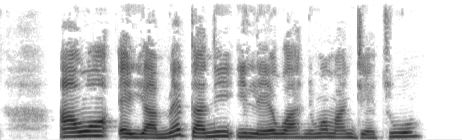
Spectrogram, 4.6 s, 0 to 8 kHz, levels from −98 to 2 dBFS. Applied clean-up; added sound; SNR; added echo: none; none; none; none.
